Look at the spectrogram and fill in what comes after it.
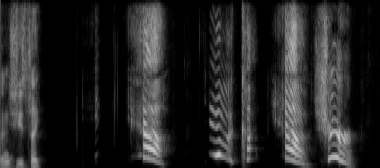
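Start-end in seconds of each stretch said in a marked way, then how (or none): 1.5-3.5 put-on woman voice, higher-pitched.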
